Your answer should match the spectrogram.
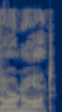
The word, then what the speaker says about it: R naught: the basic reproduction number or r0 pronounced R naught this is an estimate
